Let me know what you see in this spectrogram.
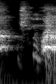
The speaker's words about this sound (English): Yes, and uh, pardon the dog barking.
